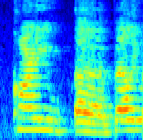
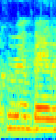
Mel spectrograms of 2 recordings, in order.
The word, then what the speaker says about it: Corinne Bailey: I say she's like the corny, Carney Bailey. I can't pronounce her. Oh, Corinne Bailey.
